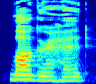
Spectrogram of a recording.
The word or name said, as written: loggerhead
